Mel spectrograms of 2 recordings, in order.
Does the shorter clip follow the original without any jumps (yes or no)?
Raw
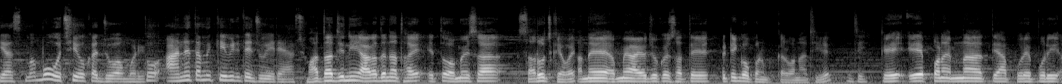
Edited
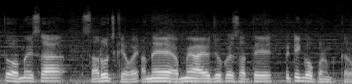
yes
